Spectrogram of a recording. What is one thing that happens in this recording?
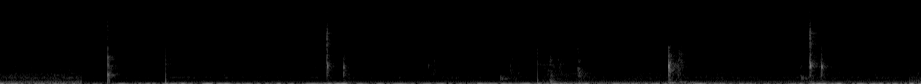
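A button on a scale clicks.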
